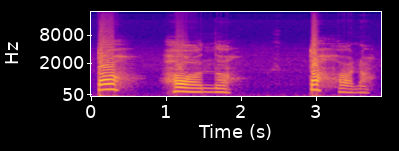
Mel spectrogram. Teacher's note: Now the other thing about O'otam, the O'otam language is when you hear words, you're going to hear that the first syllable, the first part, most of the time is a little bit louder than the second, the rest of the word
